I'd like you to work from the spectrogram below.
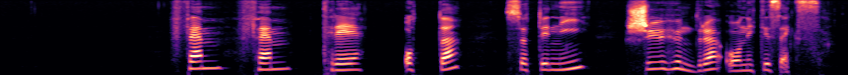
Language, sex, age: Norwegian, female, 34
